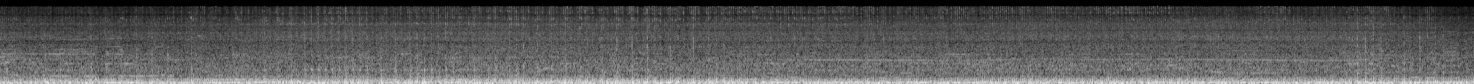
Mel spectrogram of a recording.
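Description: Air-cooled Volkswagen flat-four engines of classic Beetles and Type 2 buses running at low speed in a slow procession, a steady low rumble with no revving.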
